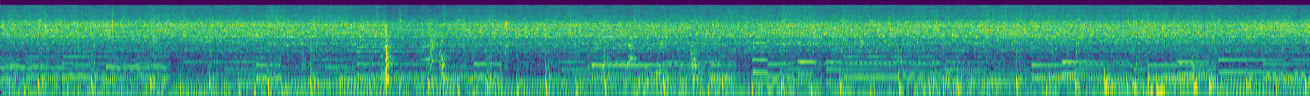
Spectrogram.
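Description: Diced chicken breast, onion and green vegetables sizzling in a saucepan as they are sautéed and stirred with a plastic spoon. There is a steady hiss, and a sharp knock of the spoon on the pan about four seconds in.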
